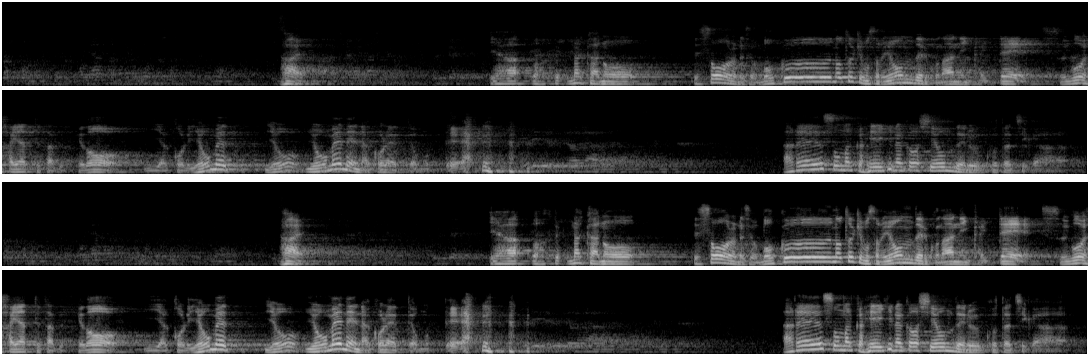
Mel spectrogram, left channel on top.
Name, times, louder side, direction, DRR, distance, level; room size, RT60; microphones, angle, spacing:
voice 1, 0.0-6.0 10.6-10.9 15.3-17.8, left 1 dB, 35° left, -7 dB, 4.1 m, -47 dB
voice 2, 4.9-6.3 6.9-12.0 12.3-13.1 13.5-15.8 18.7-21.5, right 4 dB, 45° right, 14 dB, 0.4 m, -25 dB
18.0 x 12.0 x 5.5 m, 2.5 s
head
